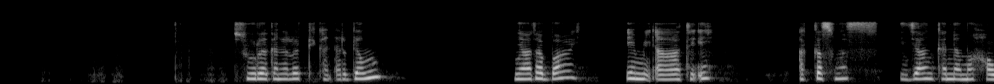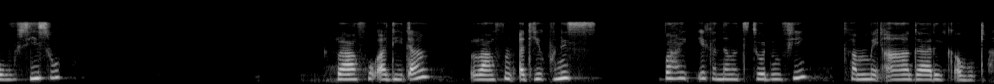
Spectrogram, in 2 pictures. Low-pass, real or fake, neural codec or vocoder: 7.2 kHz; fake; codec, 16 kHz, 4 kbps, FunCodec, trained on Chinese and English, 50 frames a second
